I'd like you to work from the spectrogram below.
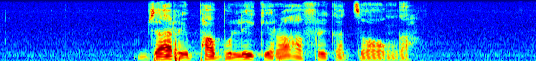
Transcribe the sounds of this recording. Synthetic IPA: b͡ʐaripʰabulikiraːfrikad͡zɔːŋɡa

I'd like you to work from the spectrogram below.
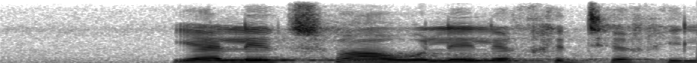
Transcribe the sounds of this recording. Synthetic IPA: jalɪt͡sʰwaɔlɪlɪq͡χʰetʰeχil

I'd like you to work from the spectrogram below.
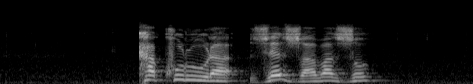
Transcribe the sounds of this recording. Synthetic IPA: kʰakʰuɺuɺazʷɛzʷaβazʷɔ

